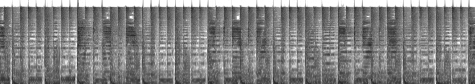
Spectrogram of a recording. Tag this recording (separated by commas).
Music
